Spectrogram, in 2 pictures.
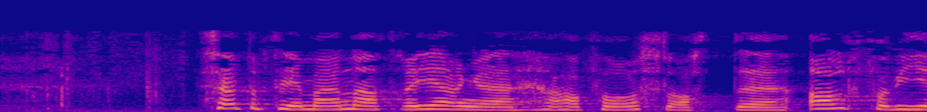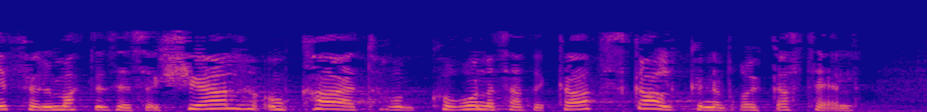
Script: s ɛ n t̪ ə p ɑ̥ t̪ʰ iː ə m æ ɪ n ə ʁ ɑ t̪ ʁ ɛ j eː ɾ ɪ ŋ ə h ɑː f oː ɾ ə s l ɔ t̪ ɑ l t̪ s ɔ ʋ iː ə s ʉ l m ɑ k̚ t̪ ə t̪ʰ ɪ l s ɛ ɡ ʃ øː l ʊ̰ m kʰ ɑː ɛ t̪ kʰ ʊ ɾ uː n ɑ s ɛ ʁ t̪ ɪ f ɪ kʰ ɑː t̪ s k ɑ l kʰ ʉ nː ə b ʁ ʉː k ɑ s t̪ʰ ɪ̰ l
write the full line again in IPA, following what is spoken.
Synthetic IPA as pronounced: s ɛ n t̪ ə p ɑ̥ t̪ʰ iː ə m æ ɪ n ə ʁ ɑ t̪ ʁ ɛ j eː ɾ ɪ ŋ ə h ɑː f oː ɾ ə s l ɔ t̪ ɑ l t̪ f ɔ ʋ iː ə f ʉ l m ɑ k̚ t̪ ə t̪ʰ ɪ l s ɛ ɡ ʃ øː l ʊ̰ m kʰ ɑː ɛ t̪ kʰ ʊ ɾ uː n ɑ s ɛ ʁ t̪ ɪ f ɪ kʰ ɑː t̪ s k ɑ l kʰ ʉ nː ə b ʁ ʉː k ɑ s t̪ʰ ɪ̰ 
